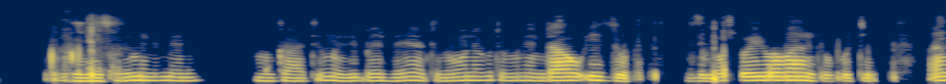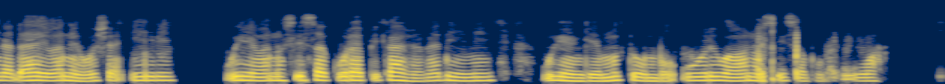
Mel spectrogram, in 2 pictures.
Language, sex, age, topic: Ndau, male, 18-24, health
